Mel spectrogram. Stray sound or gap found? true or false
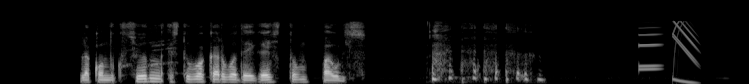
true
